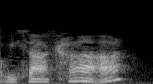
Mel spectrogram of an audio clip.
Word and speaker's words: Visakha: However, the person there posing questions to Dhammadina was not her former husband Visakha, but the female lay follower, Visakha, with a long A, also known as Migara's mother.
